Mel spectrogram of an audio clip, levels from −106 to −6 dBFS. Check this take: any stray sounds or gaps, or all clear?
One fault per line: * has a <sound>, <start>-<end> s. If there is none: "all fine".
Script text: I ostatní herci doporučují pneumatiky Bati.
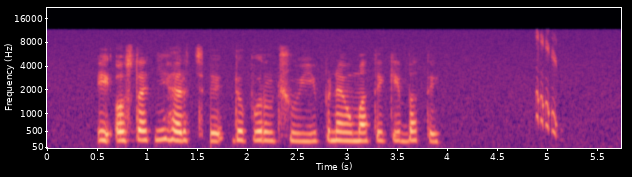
* has a dropout, 1.6-1.6 s
* has a chirp, 4.9-5.2 s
